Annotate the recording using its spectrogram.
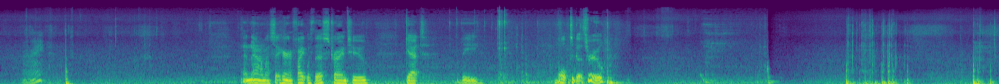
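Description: Metal parts clink and rattle under a working hand.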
